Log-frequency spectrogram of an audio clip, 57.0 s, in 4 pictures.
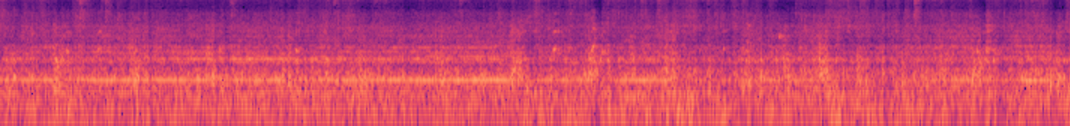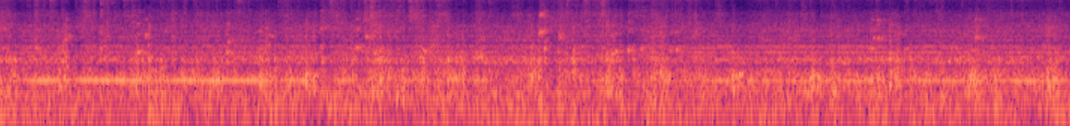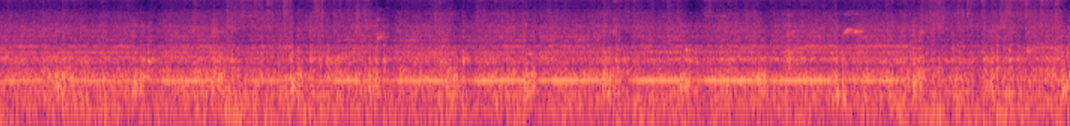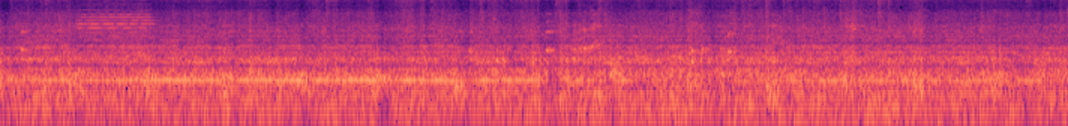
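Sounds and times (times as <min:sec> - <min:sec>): wheels clattering over rail joints: 0:00.0 - 0:02.2, 0:06.0 - 0:29.6, 0:30.3 - 0:35.9, 0:36.5 - 0:44.8, 0:45.5 - 0:57.0
train motor and gear hum: 0:00.0 - 0:57.0
short high tone: 0:43.8 - 0:45.0.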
